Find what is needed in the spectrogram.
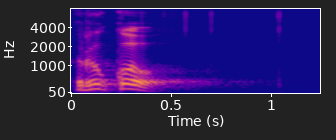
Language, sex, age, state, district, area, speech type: Punjabi, male, 45-60, Punjab, Patiala, urban, read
